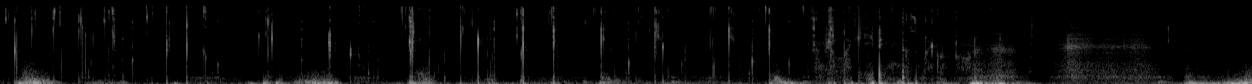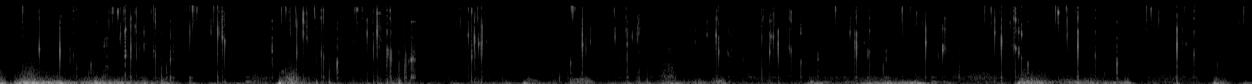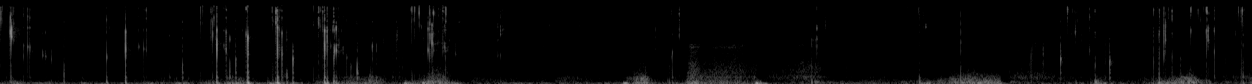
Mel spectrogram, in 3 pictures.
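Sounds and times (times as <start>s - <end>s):
wet tongue clicks: 0.0s - 9.4s, 12.8s - 17.5s, 18.1s - 30.4s, 34.0s - 37.5s
breathing: 9.7s - 12.6s, 19.0s - 19.5s, 31.3s - 33.4s.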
